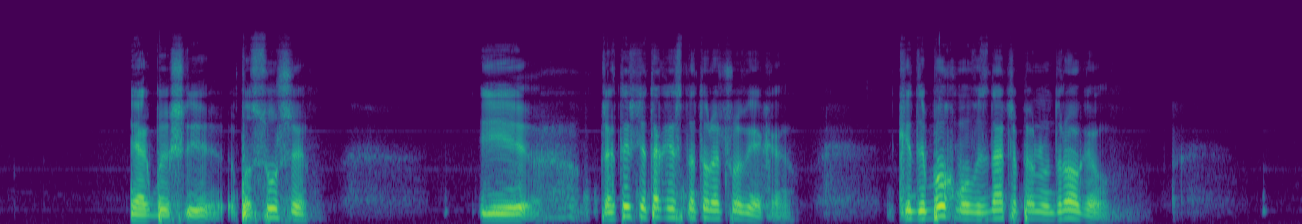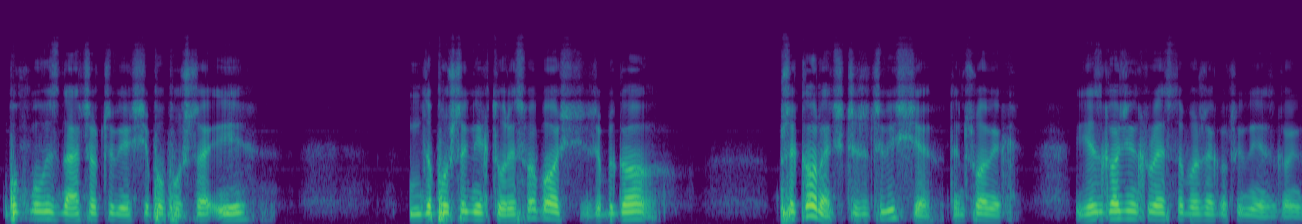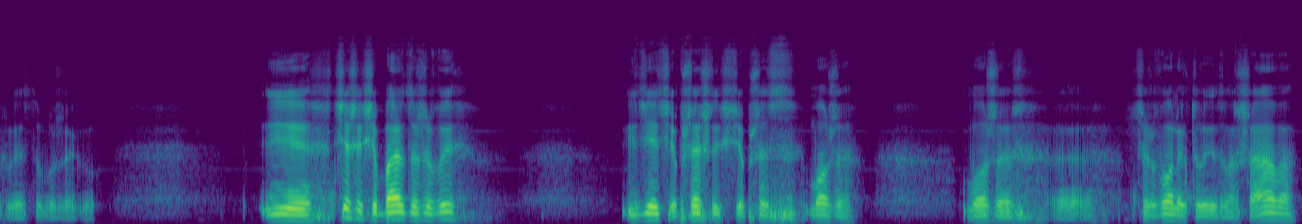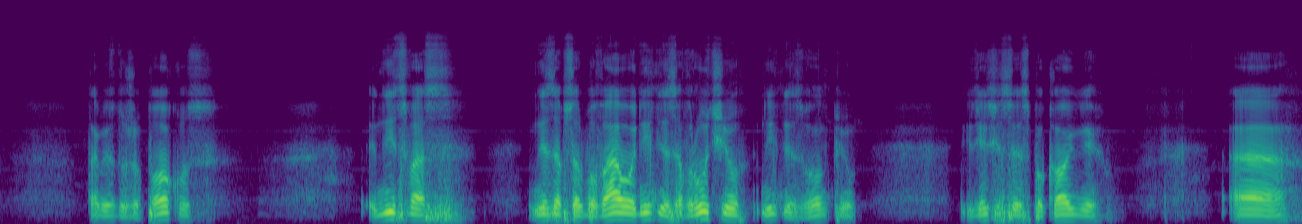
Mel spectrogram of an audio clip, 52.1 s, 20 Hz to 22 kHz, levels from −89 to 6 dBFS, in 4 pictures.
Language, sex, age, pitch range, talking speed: Polish, male, 50-69, 100-130 Hz, 90 wpm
